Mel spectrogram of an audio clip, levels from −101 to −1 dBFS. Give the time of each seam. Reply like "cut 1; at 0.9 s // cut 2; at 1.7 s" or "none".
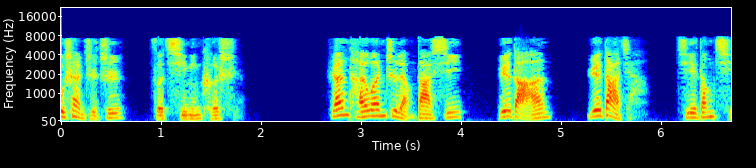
none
